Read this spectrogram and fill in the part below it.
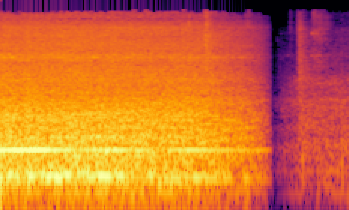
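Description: An electric train hums close by.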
